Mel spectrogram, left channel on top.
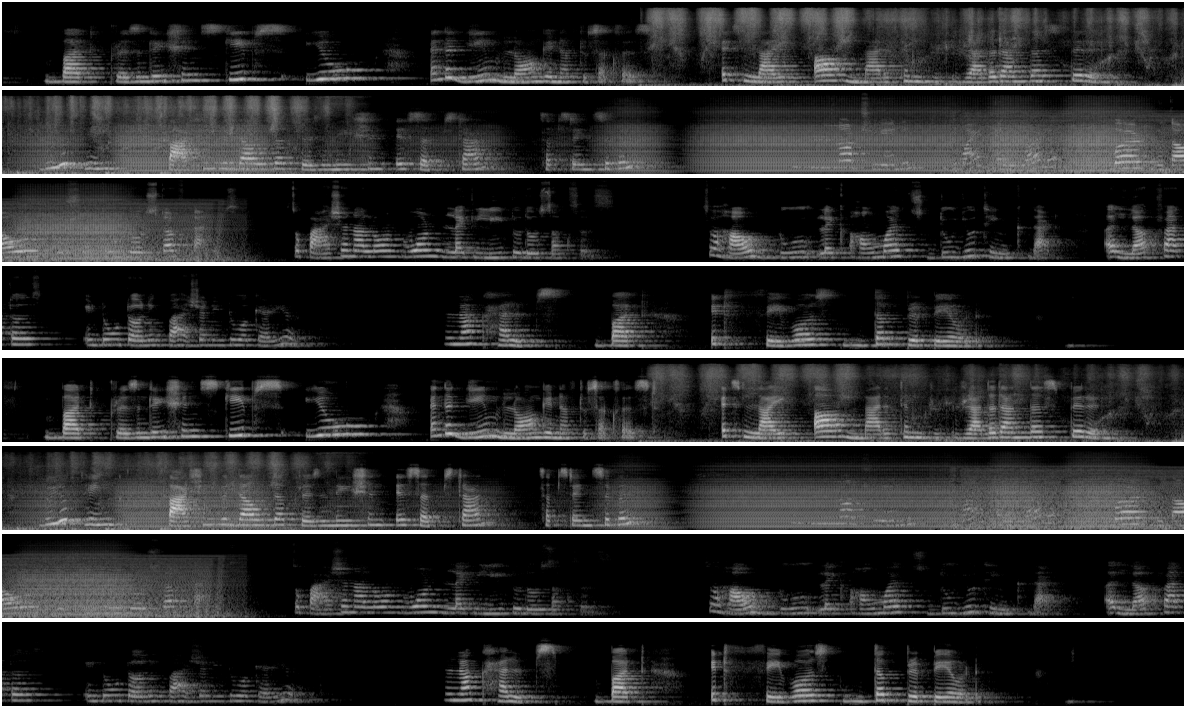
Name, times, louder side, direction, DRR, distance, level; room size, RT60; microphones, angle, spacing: voice 1, 0.4-4.0 4.3-6.5 7.2-7.9 8.1-11.1 12.2-13.2 13.5-16.7 17.4-18.1 39.9-41.0 41.4-42.2 42.5-45.2 46.1-46.2, right 3 dB, 45° right, 9 dB, 1.1 m, -28 dB
sound 1, 6.4-15.4, left 7 dB, 30° left, 1.1 m, -32 dB
sound 2, 11.7-16.8 17.3-25.1, left 2 dB, 15° left, 2.0 m, -33 dB
voice 2, 19.7-22.4 22.9-26.0 26.5-29.6 30.7-34.2 34.7-35.8 36.3-38.5, left 3 dB, 75° left, 10 dB, 1.0 m, -32 dB
sound 3, 21.1-26.1, equal, 5° right, 0.8 m, -36 dB
9.9 x 9.6 x 4.7 m, 0.85 s
head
